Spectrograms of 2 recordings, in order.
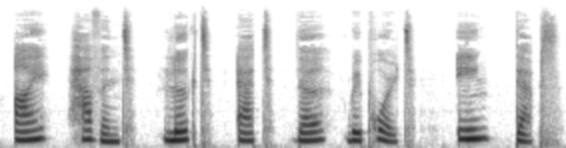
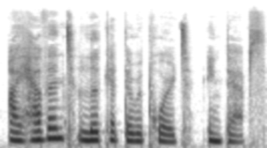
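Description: First: Word by word, evenly spaced pauses; slow read-along. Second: Said in the usual way. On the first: Shown as a demonstration. Teacher leads students through the example, slow read-along. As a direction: read slowly, separating each word. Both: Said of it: "跟我慢读一遍".

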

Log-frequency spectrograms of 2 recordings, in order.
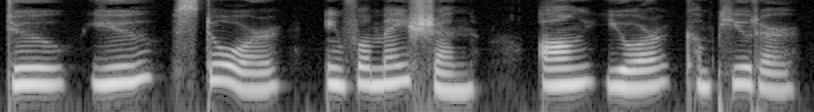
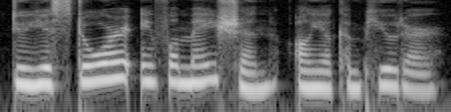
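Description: First: Slow, each word separated; slow teacher model reading. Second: Said in the usual way. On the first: Shown as a demonstration. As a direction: read slowly for students to repeat. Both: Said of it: "跟着我慢读一遍".

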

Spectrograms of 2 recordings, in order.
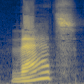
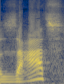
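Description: First: "That's" with a voiced TH, tongue between the teeth. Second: "that's" mispronounced as "zats"; wrong Z-like TH. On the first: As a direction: push the tongue out for the start of "That's". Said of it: "T H一定要吐舌". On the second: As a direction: swap the TH of "that's" for a buzzing z. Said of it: "不要再出现那种that's这种声音". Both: Shown as a demonstration.

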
